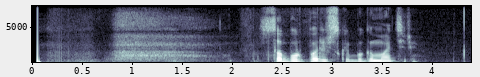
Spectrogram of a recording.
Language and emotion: Russian, neutral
